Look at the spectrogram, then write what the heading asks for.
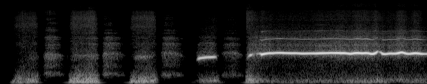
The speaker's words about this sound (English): The little porcupine tightened her lips and whistled for the first time.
